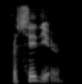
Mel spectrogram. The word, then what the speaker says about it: procedure: Procedure. Procedure. Procedure. That's how you pronounce it. Procedure. Procedure. Procedure. J, J, like a J. Procedure. – Procedure. – Procedure. Pra, like a schwa, pra, procedure. Procedure.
